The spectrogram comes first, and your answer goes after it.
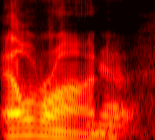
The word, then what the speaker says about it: Elrond: Excuse me, even I'm pronouncing it Elrond. It's L. Ron Hubbard. No, Elrond.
